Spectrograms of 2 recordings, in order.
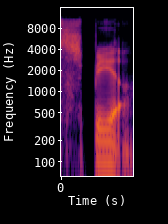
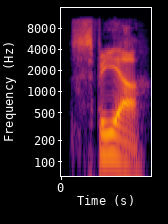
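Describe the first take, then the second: First: It begins with a plain p sound, like spear. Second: It begins with an f sound, like sphere. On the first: The speaker calls it wrong. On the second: The speaker calls it right.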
